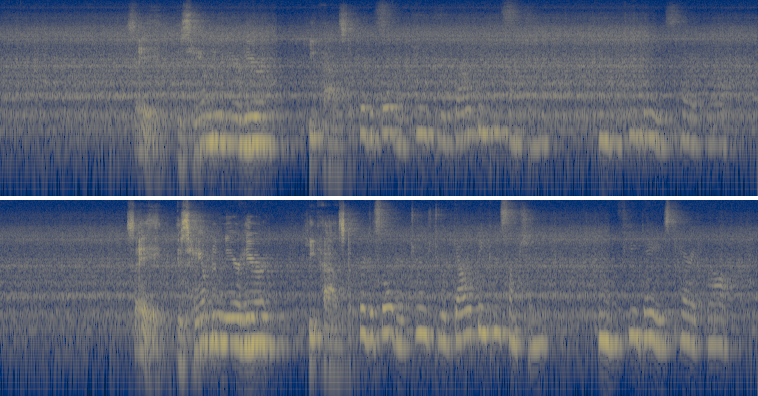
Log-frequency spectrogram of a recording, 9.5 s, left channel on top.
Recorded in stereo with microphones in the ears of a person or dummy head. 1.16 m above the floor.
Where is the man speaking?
30° right (ahead or behind), 1.8 m.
